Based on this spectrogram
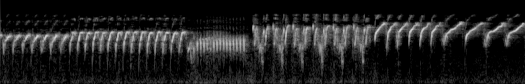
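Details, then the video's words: Timbrado canary singing, training audio for improving canaries' song: a fast even rolling trill, a brief harsh buzzy section, then deep down-slurred notes and rapid upward-curving whistles. "AUDIO mas PODEROSO de TIMBRADO para el ENTRENAMIENTO"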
